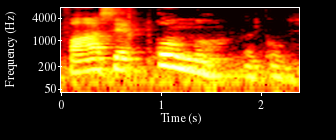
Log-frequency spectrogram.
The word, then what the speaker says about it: fasiqun: The sound of fasiqun will be pronounced as a fasiqum. That's the reason in the Quran they put a little meme there on top of qaf, that you should pronounce fasiqum, not kun.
